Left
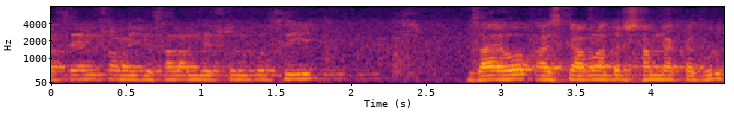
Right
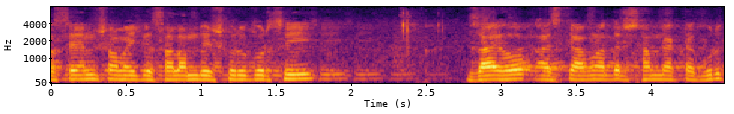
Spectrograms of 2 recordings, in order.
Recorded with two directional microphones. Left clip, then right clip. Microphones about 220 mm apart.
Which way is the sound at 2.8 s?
30° right (ahead or behind).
